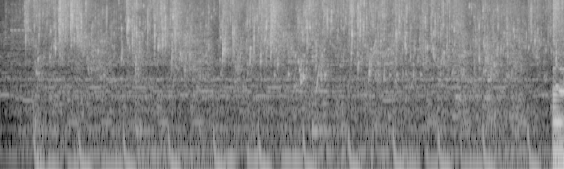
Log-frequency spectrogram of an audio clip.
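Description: Water running from a bathroom sink mixer tap and splashing over hands being washed, with irregular small splashes into the basin. Loud music cuts in near the end.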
